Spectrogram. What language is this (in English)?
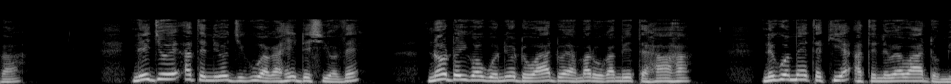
Kikuyu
